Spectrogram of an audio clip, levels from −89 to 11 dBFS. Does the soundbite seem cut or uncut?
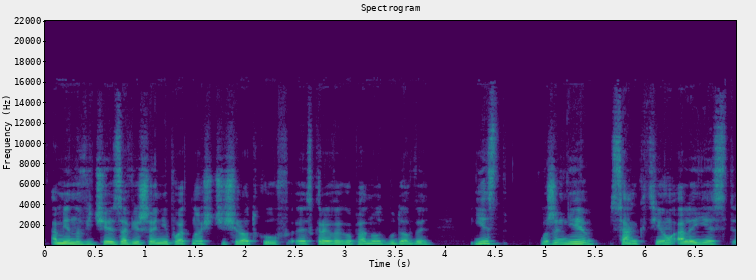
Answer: uncut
